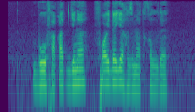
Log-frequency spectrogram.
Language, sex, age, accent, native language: Uzbek, male, 18-24, Toshkent viloyati, Uzbek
